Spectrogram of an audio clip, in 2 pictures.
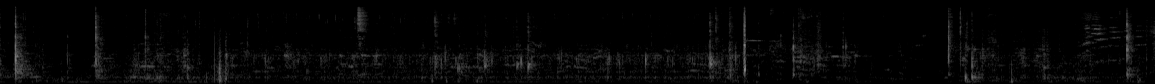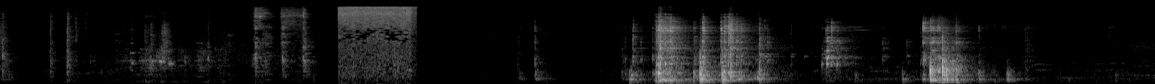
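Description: Metal spoon scraping and clinking in an aluminium pressure cooker, then the cooker's lid being fitted and locked. About two-thirds of the way in there is a short, very loud hiss, and near the end a few loud clattering sounds.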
